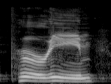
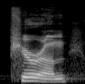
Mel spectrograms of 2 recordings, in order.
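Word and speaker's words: Purim: this highlighted per it's you're probably thinking I'm saying it wrong it's it probably is but it's Pim which in in the way that we would say it is purum which is the festival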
